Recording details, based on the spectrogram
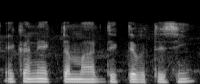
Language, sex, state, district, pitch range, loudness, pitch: Bengali, male, West Bengal, Alipurduar, 115-130 Hz, -18 LUFS, 120 Hz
